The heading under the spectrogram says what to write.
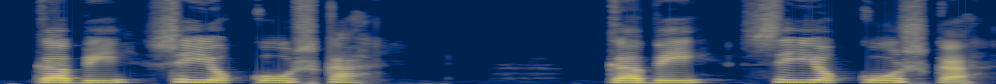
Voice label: "kvpe seokkoskv", Muscogee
